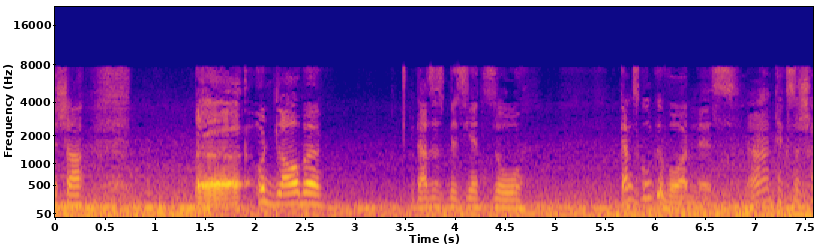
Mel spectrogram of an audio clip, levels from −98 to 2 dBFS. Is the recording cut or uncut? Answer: uncut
